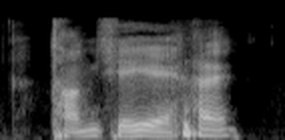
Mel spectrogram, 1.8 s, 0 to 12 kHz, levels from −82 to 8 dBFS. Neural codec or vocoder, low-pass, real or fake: codec, 16 kHz, 2 kbps, X-Codec, WavLM features, trained on Multilingual LibriSpeech; 7.2 kHz; fake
